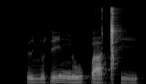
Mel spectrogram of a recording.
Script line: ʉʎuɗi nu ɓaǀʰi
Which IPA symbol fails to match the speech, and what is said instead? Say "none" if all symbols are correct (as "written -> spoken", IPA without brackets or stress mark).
none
